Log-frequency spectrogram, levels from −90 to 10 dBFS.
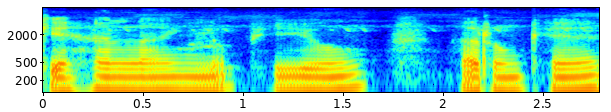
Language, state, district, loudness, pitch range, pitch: Kokborok, Tripura, West Tripura, -18 LUFS, 115-120 Hz, 120 Hz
